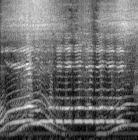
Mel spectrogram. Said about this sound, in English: Because I'm just gunning it, dude. It's the work truck.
